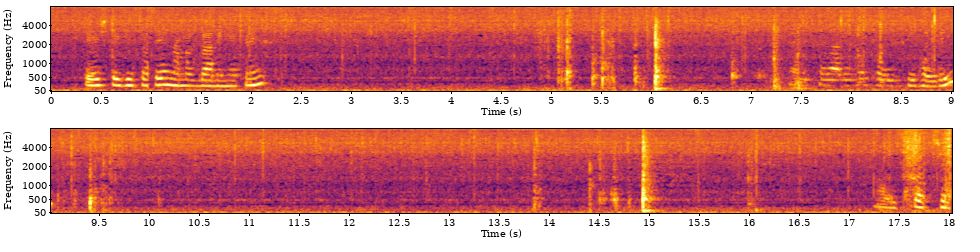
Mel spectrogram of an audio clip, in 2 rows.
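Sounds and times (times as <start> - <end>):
meat sizzling in a pan: 0.0 - 18.0
utensil clacking against pan: 13.9 - 15.2.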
